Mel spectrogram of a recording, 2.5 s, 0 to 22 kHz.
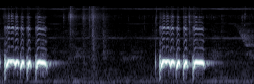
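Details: Local zebra dove with a big voice, cooing to draw rival birds into answering: two loud, rolling phrases of quick stuttered notes ending in a drawn-out coo, about 1.5 seconds apart.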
